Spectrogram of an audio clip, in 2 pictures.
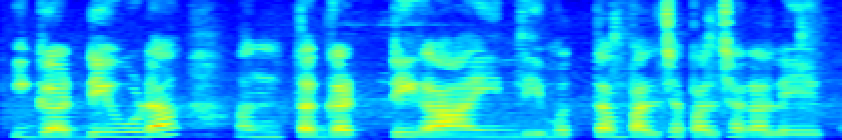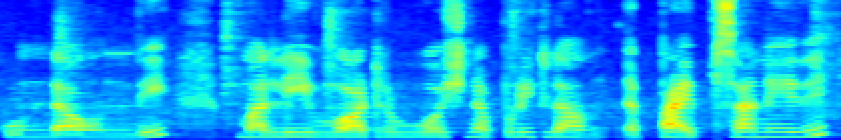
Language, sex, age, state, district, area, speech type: Telugu, female, 45-60, Andhra Pradesh, Srikakulam, urban, spontaneous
